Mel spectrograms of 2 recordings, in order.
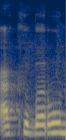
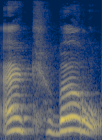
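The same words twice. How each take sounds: First: The k is stopped abruptly without breath. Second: The k is released with a little breath. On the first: The speaker calls it wrong. "നോതരുത്" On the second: The speaker calls it right. "കുറച്ച് air pass ചെയ്യുന്ന ... അക്ബറു എന്നുള്ള സൗണ്ടാണ് കൊടുക്കേണ്ടത്"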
